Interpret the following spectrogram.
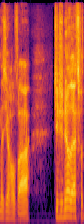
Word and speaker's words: Yehovah: Conspiracy of Silence, saying that the name is Yehovah.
